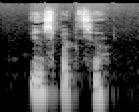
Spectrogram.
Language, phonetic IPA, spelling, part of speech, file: Polish, [ĩw̃ˈspɛkt͡sʲja], inspekcja, noun, LL-Q809 (pol)-inspekcja.wav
